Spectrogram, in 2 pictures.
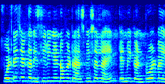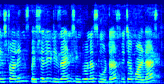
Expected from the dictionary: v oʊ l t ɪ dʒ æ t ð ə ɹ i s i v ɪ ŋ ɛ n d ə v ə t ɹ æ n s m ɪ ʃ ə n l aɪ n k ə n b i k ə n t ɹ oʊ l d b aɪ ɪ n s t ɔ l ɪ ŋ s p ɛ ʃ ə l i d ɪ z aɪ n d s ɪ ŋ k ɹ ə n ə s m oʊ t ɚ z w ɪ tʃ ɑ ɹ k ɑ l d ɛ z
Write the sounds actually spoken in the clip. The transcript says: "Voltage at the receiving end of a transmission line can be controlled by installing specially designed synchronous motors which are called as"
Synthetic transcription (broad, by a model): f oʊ l t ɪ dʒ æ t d ə ɹ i s i v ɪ ŋ ɛ n d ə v ə t ɹ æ n s m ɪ ʃ ə n l aɪ n k ə n b i k ə n t ɹ oʊ l d b aɪ ɪ n s t ɔ l ɪ ŋ s p ɛ ʃ ə l i d ɪ z aɪ n d s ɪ ŋ k ɹ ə n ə s m oʊ t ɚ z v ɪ tʃ ɑ ɹ k ɑ l d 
